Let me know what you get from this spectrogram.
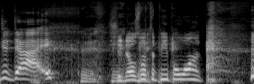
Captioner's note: laughing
